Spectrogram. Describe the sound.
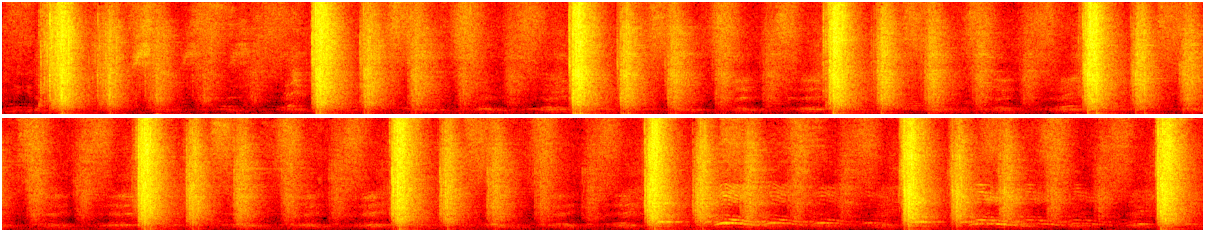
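Mourners beat their chests in a rhythmic chest-beating ritual, producing loud, sharp slaps at a steady pulse about every two and a half seconds, with softer hits and voices between them.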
